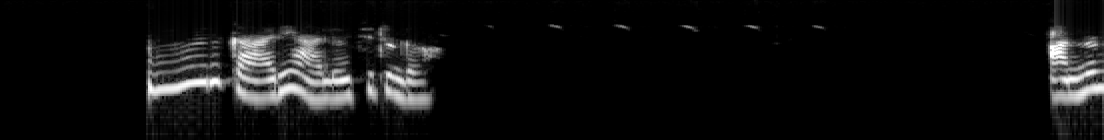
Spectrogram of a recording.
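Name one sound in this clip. A woman speaks close by in an upset voice.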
